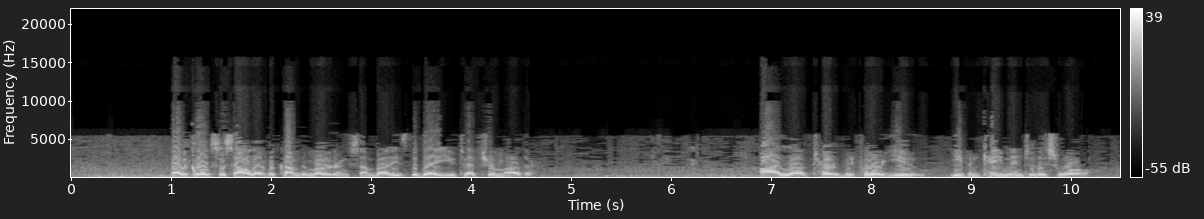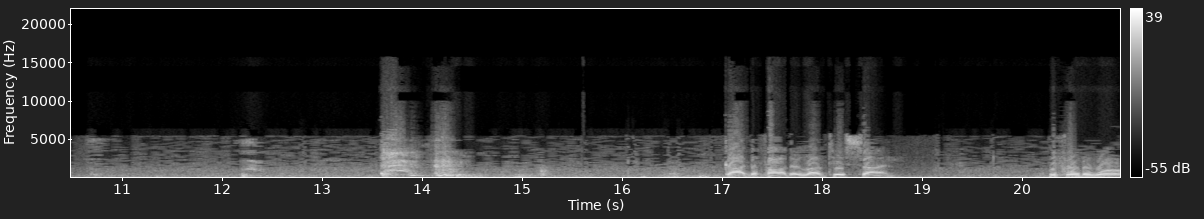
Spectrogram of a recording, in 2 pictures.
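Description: A middle-aged man speaks calmly into a clip-on microphone, in bursts with pauses.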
